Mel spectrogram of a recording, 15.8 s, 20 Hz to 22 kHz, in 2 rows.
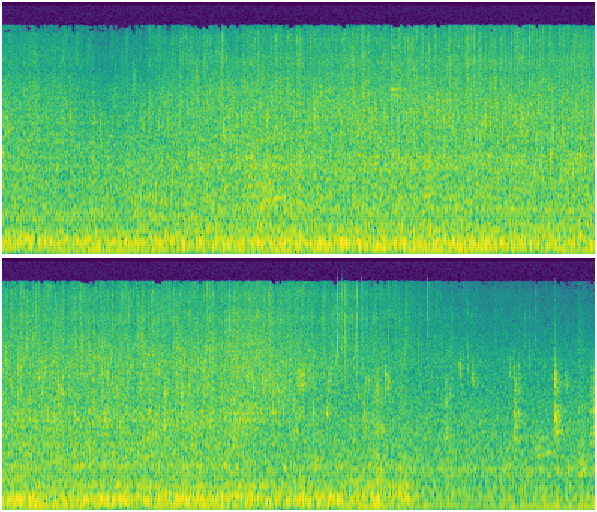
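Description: Steady rushing, sizzling noise of a restaurant wok station, easing off about 13 seconds in. A few sharp clinks of utensils come near the end.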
